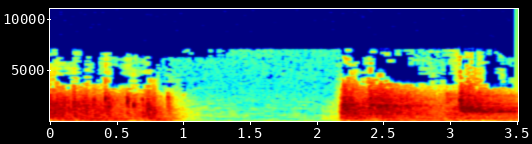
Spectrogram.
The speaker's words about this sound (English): Seconds later, there was a slam of the cell door. Martin Esdorf was free.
